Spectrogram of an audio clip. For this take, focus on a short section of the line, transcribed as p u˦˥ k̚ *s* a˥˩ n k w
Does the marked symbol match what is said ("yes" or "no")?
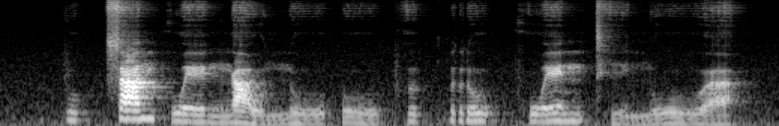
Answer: yes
